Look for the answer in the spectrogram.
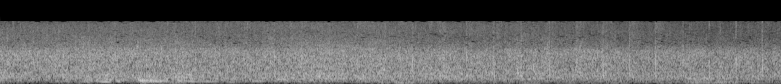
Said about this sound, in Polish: Dziękuję bardzo. Wielkie brawa.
